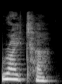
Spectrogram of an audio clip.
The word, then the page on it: writer: British English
